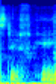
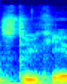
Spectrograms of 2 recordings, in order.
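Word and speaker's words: Stiffkey: I always call it Stifkey. – That's because that's how it's written. Stookey is how it's pronounced. People from the village of Stifkey call it Stookey.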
